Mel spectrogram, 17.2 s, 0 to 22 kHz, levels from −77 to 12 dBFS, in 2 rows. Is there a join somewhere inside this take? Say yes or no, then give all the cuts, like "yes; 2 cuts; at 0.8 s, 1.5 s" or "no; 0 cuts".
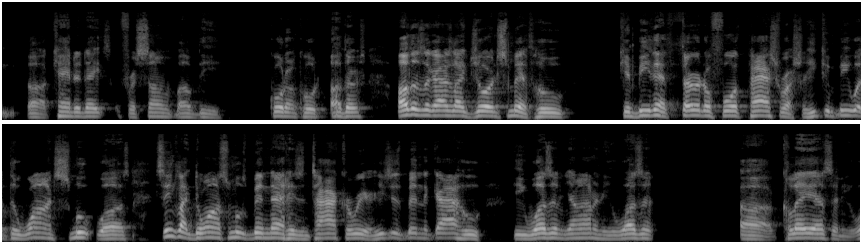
no; 0 cuts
